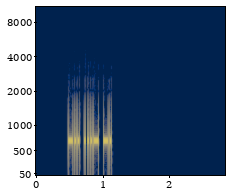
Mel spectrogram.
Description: Morse code, heard as a keyed tone, about 48 wpm, 700 Hz. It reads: DVN
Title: All Cut Numbers - 3-Digit 50wpm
